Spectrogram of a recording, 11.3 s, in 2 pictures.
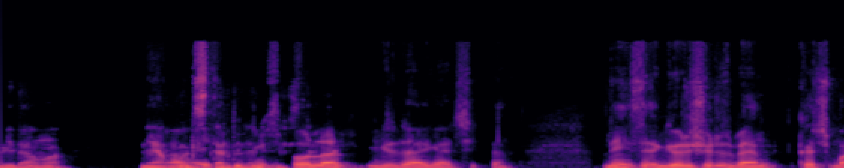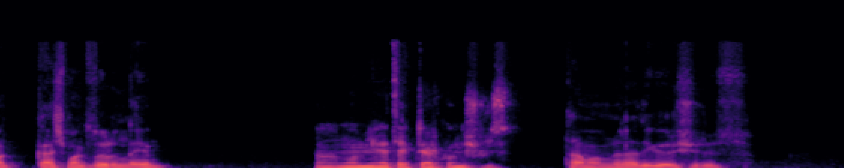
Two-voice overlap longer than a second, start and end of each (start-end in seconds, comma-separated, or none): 1.1-2.3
